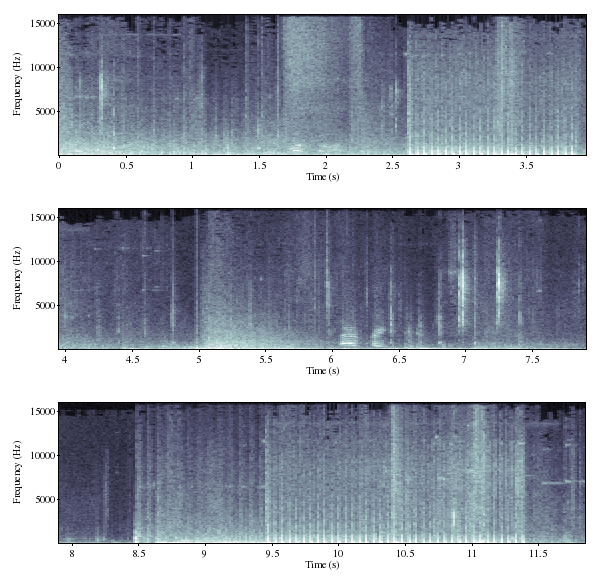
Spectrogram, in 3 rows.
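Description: Sustained automatic gunfire from the shooter Titanfall 2, loud rapid bursts in several long stretches separated by quieter gaps with game dialogue and effects.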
